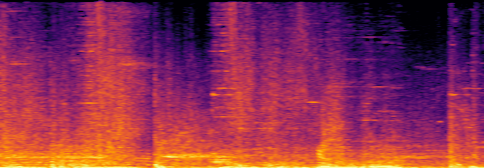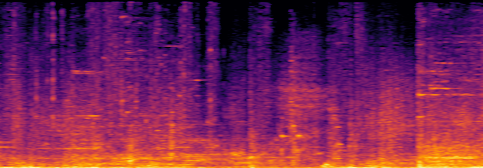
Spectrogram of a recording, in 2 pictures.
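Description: Spell effects whoosh and burst in a video game battle.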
